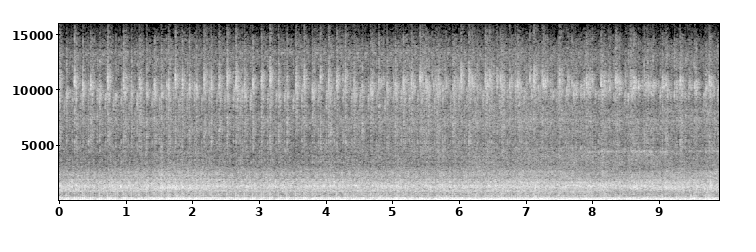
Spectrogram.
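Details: 1978 Kawasaki Z1-R four-cylinder with replacement carbs fitted (ran well on the other carbs), engine warming: steady but lumpy idle with heavy, muffled exhaust; can't get vacuum to sync carbs.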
